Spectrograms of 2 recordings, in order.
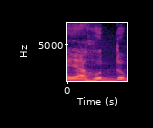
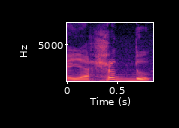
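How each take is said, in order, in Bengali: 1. 'h' হলো একটি সাধারণ, হালকা শ্বাস। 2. 'h' গলার গভীর থেকে আসে। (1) "কখনো ইয়াহুদ্দু বলবেন না" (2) "হলকের মাঝখান থেকে"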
